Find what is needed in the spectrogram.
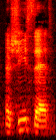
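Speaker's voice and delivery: ordinary delivery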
